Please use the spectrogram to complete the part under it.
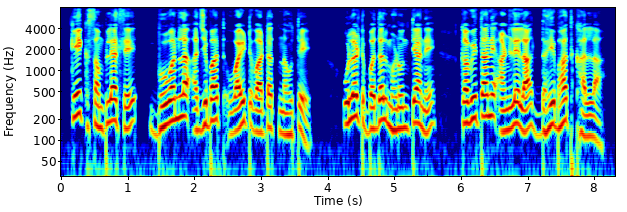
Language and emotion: Marathi, neutral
